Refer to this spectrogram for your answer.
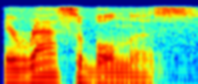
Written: irascibleness

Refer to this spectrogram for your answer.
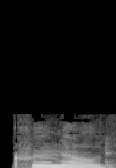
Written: crunode

